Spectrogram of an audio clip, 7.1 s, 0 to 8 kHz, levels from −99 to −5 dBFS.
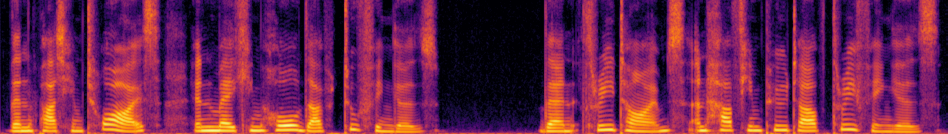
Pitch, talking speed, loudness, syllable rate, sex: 220 Hz, 175 wpm, -17 LUFS, 4.3 syllables/s, female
